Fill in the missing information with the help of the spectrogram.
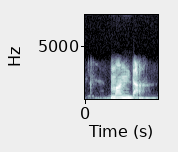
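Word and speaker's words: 많다: है, न और ह, न और ह में से साउंड प्रोनाउंसिएट करेगा न का। यहाँ पर देखते हैं ये है मांदा, मांदा, इसका मतलब होता है मैनी। यहाँ पर देखो ह का साउंड प्रोनाउंसिएट नहीं कर रहा है, ठीक है।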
